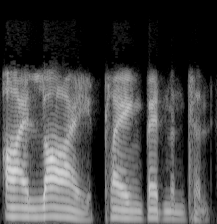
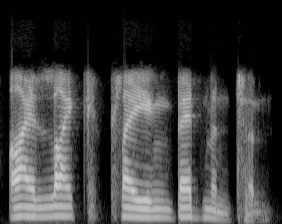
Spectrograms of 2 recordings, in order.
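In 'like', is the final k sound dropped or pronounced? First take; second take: dropped; pronounced. First: The final k of like is dropped. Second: The final k of like is clearly pronounced. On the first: The speaker calls it wrong. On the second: The speaker calls it right.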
